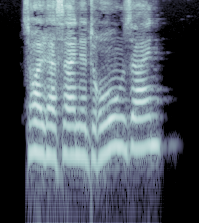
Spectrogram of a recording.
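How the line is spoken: Sharp question. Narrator (German): fragte Basilio scharf

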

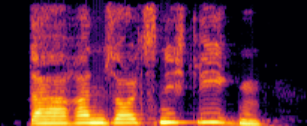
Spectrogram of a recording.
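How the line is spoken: Woman calling out. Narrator (German): ruft die Frau aus Dunster

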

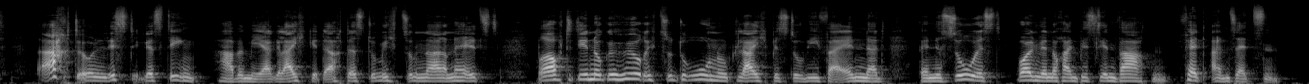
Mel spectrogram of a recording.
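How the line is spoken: Giggling while speaking. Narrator (German): sagte, kichernd

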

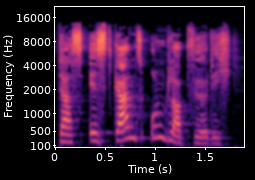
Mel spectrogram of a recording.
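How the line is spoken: Agitated defender's exclamation. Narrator (German): rief der Verteidiger erregt

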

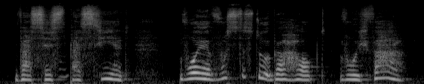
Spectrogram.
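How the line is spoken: Trembling question. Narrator (German): fragte Evelyn mit zitternder Stimme

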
